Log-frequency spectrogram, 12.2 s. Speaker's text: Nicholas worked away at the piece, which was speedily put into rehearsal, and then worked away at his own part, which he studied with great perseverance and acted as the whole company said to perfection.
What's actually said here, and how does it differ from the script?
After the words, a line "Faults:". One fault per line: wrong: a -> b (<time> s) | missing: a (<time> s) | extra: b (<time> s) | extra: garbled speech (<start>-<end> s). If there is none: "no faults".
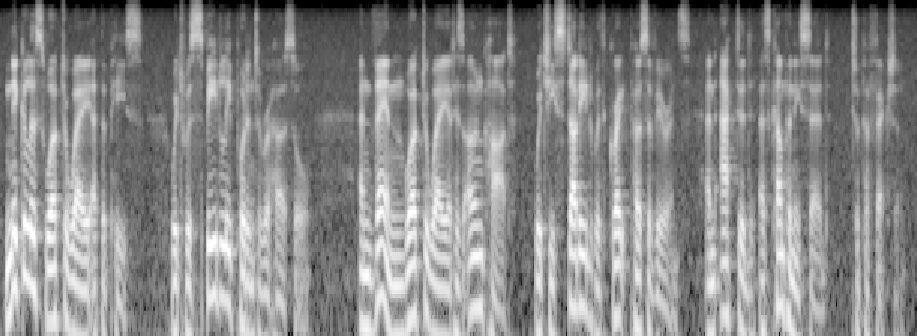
Nicholas worked away at the piece, which was speedily put into rehearsal, and then worked away at his own part, which he studied with great perseverance and acted as company said to perfection.
Faults:
missing: the whole (10.2 s)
